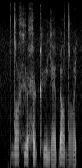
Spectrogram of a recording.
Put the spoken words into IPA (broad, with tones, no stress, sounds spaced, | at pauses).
dˤ ɛ˦ x y˦ ħ œ˦ ʈʰ y˦˨ j æ˨ ɓ e˦˨ dˤ i˨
